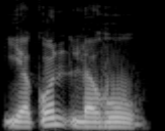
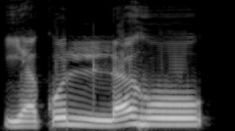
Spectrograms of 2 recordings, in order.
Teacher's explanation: اس میں نون کو لام کے اندر مرج کر دینا ہے، اس کو ایسے نہیں پڑھنا یکن لہو، اس کو اس طرح پڑھنا ہے یکن لہو، یکن لہو کفوا احد، دال کے اوپر قلقلہ کرنا ہے۔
